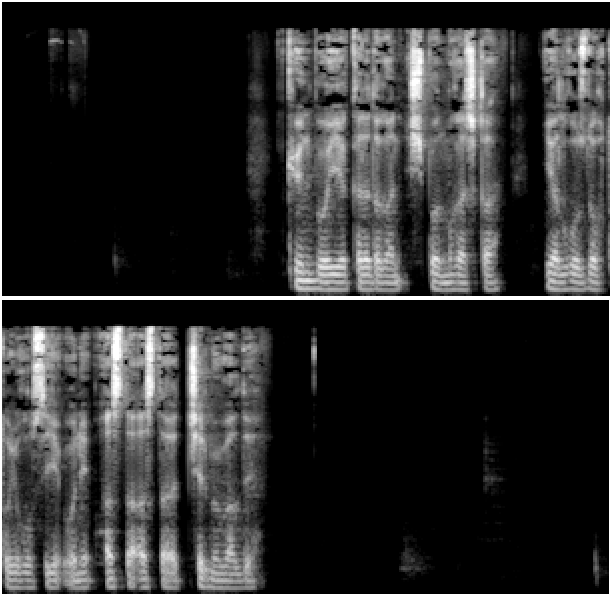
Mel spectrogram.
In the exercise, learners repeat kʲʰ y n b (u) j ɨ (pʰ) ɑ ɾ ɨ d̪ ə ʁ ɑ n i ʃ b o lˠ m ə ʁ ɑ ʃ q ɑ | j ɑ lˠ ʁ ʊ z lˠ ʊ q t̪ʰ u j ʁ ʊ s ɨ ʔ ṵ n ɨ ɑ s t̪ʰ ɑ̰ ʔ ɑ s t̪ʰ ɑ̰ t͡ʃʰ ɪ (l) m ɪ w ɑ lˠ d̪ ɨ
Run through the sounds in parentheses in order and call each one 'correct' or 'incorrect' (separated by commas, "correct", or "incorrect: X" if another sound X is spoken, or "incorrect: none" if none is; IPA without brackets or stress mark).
incorrect: o, incorrect: qʰ, incorrect: ɾ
